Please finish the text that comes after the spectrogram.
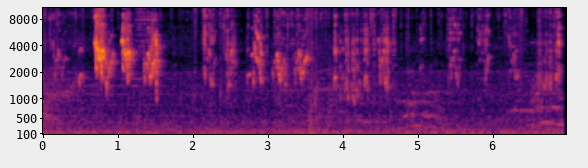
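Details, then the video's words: Several budgies chirp in rapid, scratchy chatter, loud bursts opening then settling into steady warbling twitters and short squeaks, over a soft low background hum. "Budgies Beautiful Chirping Sounds"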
